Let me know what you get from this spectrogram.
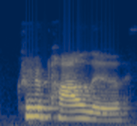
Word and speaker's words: Kripalu: Kripalu.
